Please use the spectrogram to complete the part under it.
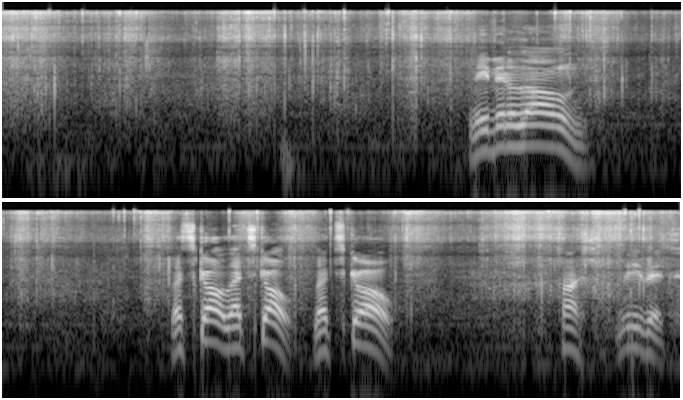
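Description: Dry leaves crunch underfoot.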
